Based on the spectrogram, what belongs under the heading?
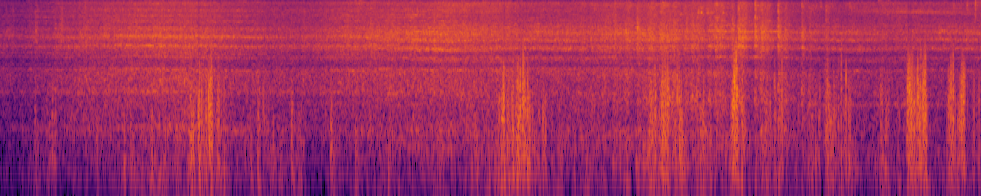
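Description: Passenger coaches of an express train rushing past at speed. The wheels clatter over the rail joints in loud, irregular knocks over a steady rushing noise.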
